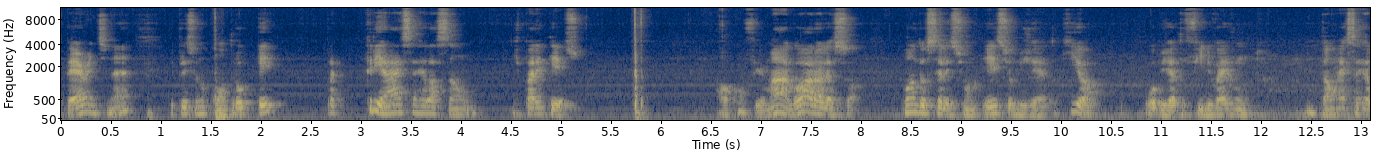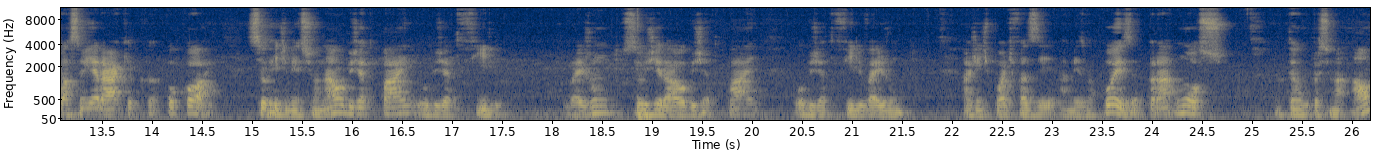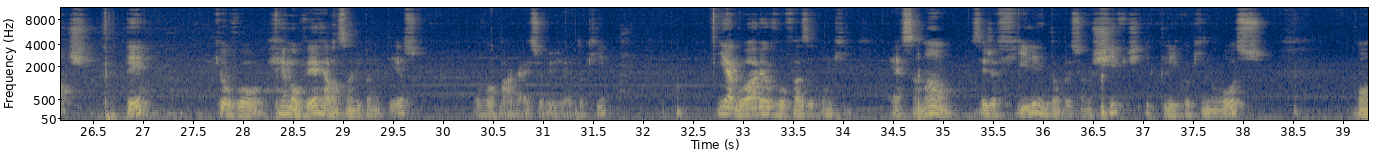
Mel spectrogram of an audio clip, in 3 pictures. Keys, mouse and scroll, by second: 1.5 ctrl+p, 5.7 Return, 7.5 click, 9.2 g, 10.5 Escape, 11.3 g, 12.3 Escape, 12.9 s, 18.2 Escape, 18.9 r, 21.3 Escape, 23.3 click, 26.6 alt+p, 28.3 Return, 29.7 click, 30.5 x, 30.8 click, 31.4-32.3 ctrl+middle drag, 32.7 shift+middle click, 33.4 shift+click, 33.9 g, 34.8 Escape, 37.4 shift+click.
